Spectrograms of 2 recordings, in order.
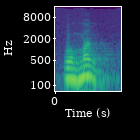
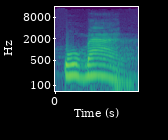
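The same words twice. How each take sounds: First: The second syllable is short and reduced. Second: The second syllable sounds like full 'man'. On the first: The speaker calls it right. "it must be woman" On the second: The speaker calls it wrong. "M A N, of course, it's man, but W O M A N, it's not woman"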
